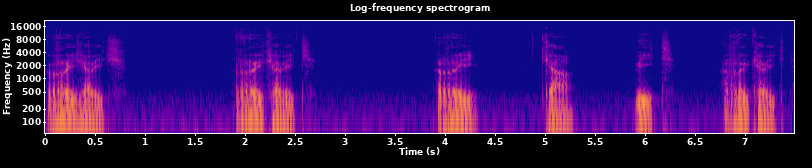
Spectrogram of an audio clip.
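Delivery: "Reykjavik" avec r roulé et k palatal; prononciation islandaise. Shown as a demonstration. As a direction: rouler le r de "Reykjavik", bien découper. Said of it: "à l'origine, en islandais, ça se dit". (« Reykjavik » à l'islandaise, r roulé)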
